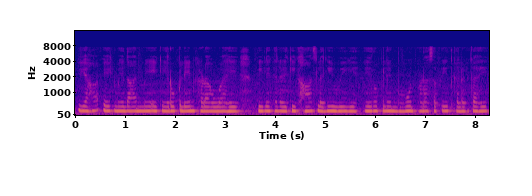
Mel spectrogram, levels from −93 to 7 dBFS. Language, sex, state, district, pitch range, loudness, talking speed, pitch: Hindi, female, Bihar, Madhepura, 190-195 Hz, -38 LUFS, 160 wpm, 195 Hz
